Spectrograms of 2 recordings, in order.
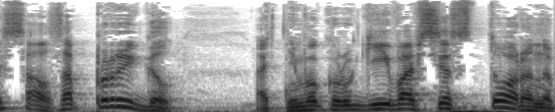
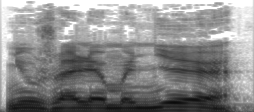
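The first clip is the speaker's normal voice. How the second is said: bear voice; 5 semitones higher, 6 dB louder than usual. A narrator's reading. Bear begs cat for fish.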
